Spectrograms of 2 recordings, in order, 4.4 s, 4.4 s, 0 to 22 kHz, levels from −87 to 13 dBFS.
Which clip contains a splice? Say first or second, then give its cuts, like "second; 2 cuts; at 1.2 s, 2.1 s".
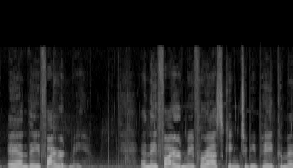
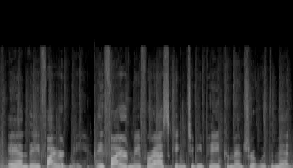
second; 1 cut; at 1.5 s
